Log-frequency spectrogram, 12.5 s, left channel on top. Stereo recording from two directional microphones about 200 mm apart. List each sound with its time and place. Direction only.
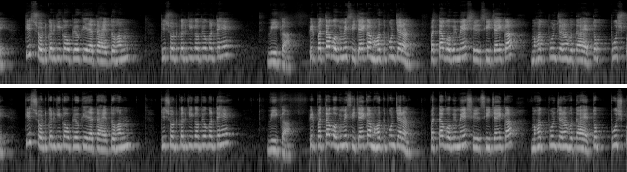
0.5 s a woman's voice: 25° right (ahead or behind)
5.4 s a woman's voice: 25° right (ahead or behind); by 12.5 s 40° right (ahead or behind)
